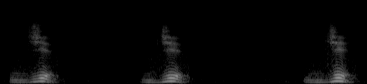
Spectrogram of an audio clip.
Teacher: जीम की आवाज दांतो के बीच से निकलती है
